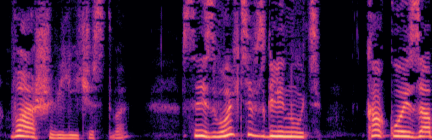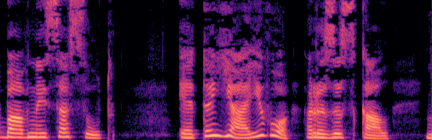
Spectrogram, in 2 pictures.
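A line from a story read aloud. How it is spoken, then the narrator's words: Tender cooing. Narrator (Russian): нежно проворковал наоборот первый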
